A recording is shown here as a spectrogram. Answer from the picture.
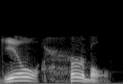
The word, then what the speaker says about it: Herbel: The best line, though, the best line out of this story is that of Representative Gil Herbel. Rhymes with gerbil.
